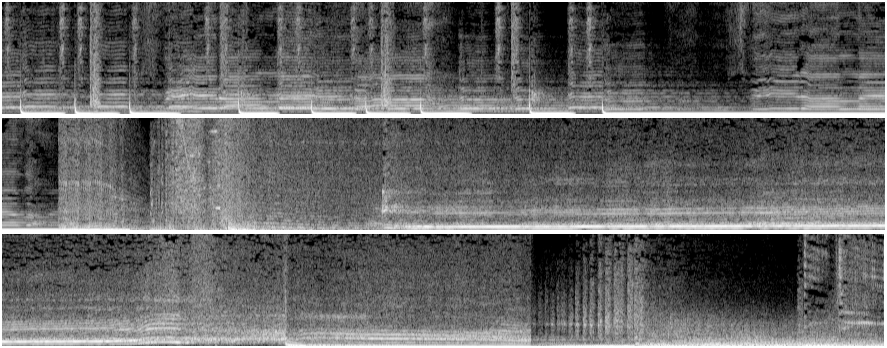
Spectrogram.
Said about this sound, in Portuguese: Aqui o problema é grave. Caminhão treme terra. Módulos Sound Digital. Spider Alto-Falantes.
